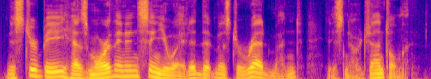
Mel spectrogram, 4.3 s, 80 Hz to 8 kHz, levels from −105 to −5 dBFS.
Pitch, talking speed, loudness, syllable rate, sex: 110 Hz, 165 wpm, -16 LUFS, 4.7 syllables/s, male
